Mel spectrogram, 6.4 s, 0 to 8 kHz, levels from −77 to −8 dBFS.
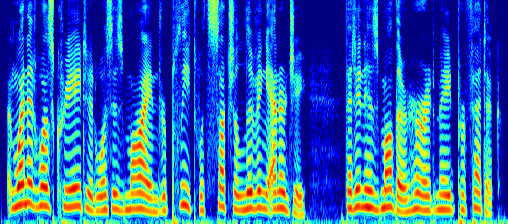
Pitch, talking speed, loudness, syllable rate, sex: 205 Hz, 210 wpm, -20 LUFS, 5.5 syllables/s, female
